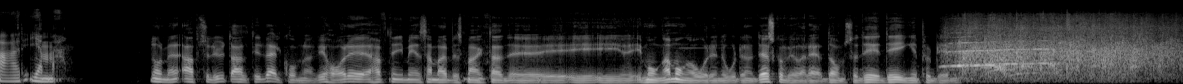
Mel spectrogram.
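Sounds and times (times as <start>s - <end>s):
speech: 0.0s - 0.8s, 1.5s - 9.8s
crowd applauding: 9.4s - 11.8s.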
